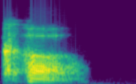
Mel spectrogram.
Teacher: if K is pronounced with an extra push of air, it becomes Mahaprana Kha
